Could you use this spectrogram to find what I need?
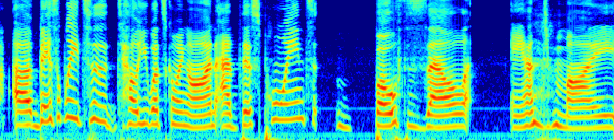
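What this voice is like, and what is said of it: Usual voice. Nothing is said of it.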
